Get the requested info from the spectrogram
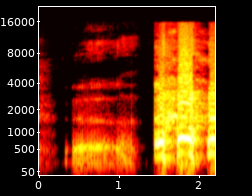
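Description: A short, rough throaty vocal sound from a man, followed about a second and a half in by loud, repeated bursts of laughter.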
